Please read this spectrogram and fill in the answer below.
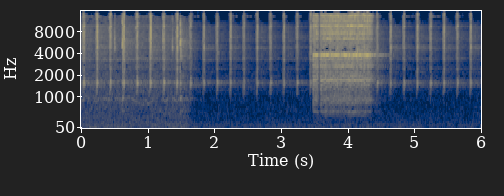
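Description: Mechanical clock ticking briskly, about five ticks a second. Halfway through, an alarm clock goes off with a loud ring for about a second, and the ticking goes on.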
